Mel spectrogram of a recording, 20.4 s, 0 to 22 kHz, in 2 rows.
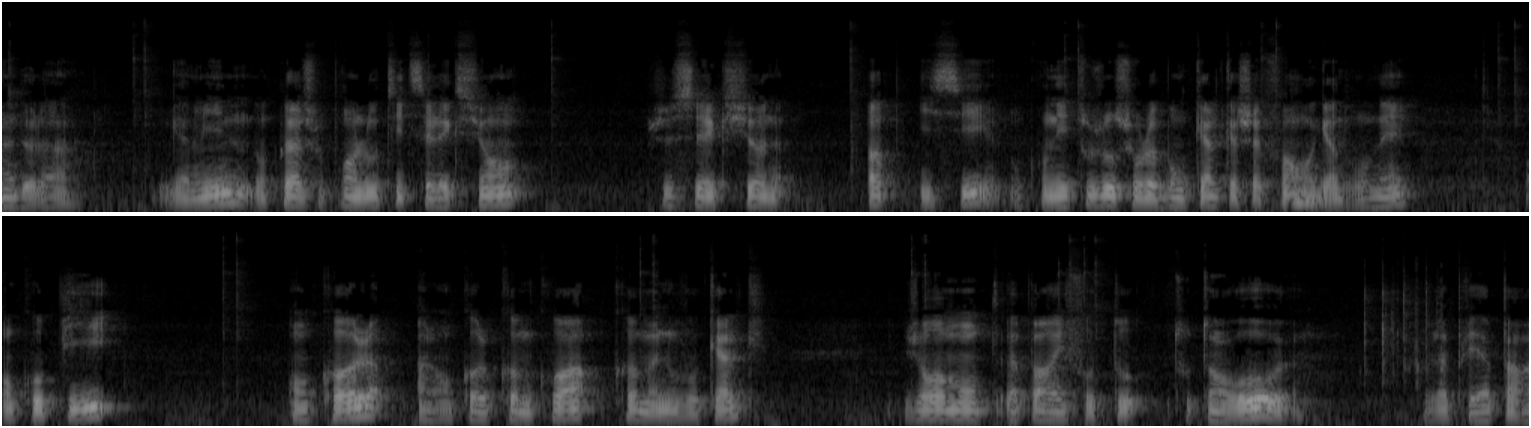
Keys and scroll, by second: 19.1-20.3 typing.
